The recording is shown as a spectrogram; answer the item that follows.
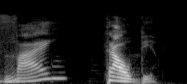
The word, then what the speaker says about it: Weintraub: E entra um perfil é, também, assim, é, muito, muito, muito definido pela ideologia, que é o também professor, professor universitário, Abraham Weintraut. Como é que é? Hum? Weintraub. – É, eu acho que eu falei certo. Weintraub.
